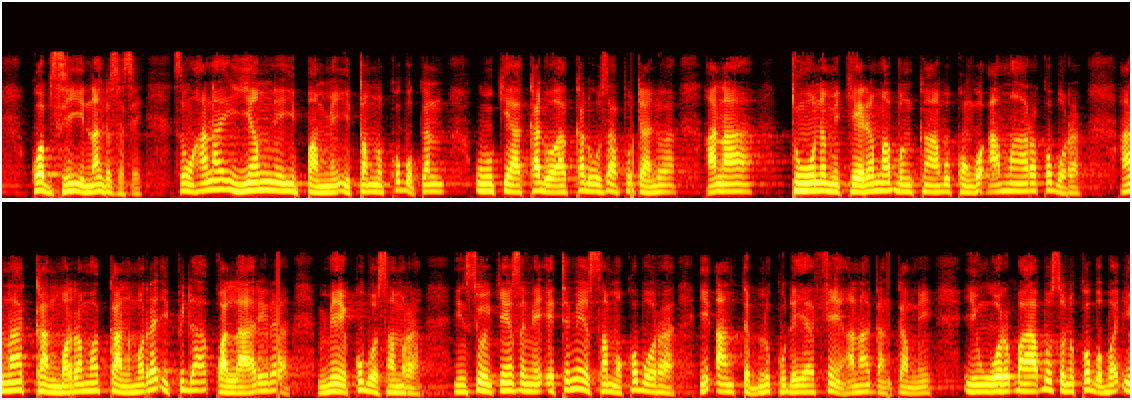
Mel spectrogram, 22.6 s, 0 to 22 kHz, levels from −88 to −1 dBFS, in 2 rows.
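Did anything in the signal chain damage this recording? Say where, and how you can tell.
Yes. Unconcealed Bluetooth headset packet loss on the wireless link punches abrupt gaps at 6.29 s after "usu a", 14.03 to 14.05 s after "pidaa kwalaari", and 20.13 s. Lost mSBC frames were replaced by silence or an idle pattern.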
